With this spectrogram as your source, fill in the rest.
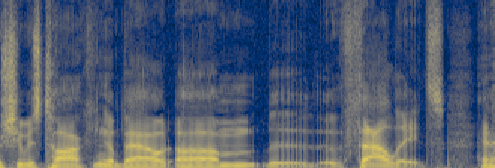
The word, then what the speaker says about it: phthalates: shanna swann where she was talking about um phthalates and how phthalates are literally causing phthalates or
